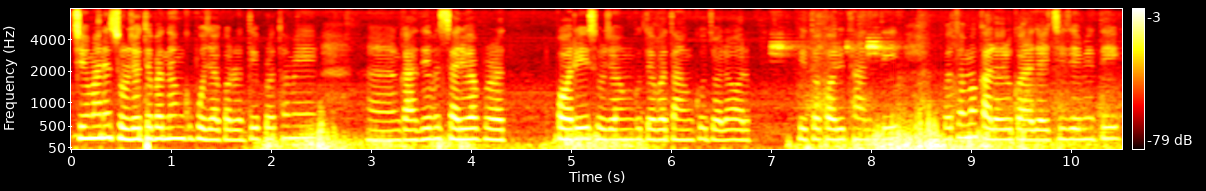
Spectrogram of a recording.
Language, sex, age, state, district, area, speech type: Odia, female, 18-30, Odisha, Subarnapur, urban, spontaneous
